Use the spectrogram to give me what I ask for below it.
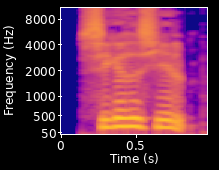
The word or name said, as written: sikkerhedshjelm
